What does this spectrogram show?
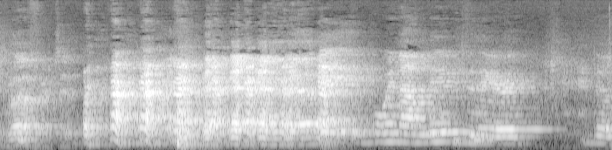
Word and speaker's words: Rutherfordton: from a place called rutherfordton uh you put way too many syllables in that it's just rougher when i lived there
